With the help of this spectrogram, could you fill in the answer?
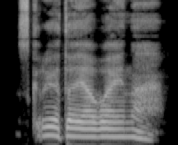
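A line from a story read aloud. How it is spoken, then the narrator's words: Hoarse. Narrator (Russian): ответил он хриплым голосом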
